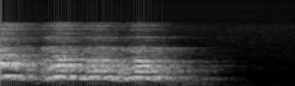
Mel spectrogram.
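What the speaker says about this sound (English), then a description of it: "Excuse the barking dog." A single drawn-out dog bark, loud and close, fading out after about a second, with no talking.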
